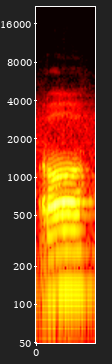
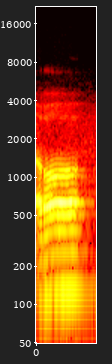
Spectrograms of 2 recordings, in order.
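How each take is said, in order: No difference in how they are said.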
